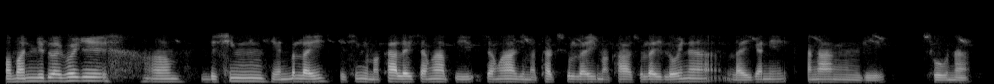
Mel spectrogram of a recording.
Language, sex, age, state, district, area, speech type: Manipuri, male, 18-30, Manipur, Tengnoupal, rural, conversation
